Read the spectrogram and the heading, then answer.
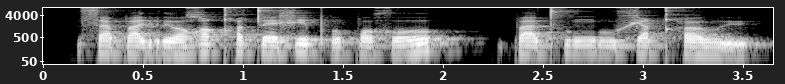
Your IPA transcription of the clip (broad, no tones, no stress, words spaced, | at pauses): saparʲɔ ʁɔqʰotɛ xepʼopɔxo | patʰuŋu xeqʰuy̯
